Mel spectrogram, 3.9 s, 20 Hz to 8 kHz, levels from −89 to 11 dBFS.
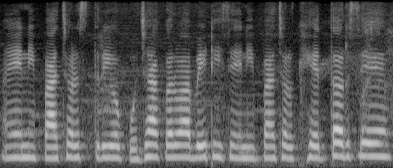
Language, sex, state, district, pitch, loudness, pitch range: Gujarati, female, Gujarat, Gandhinagar, 210 Hz, -17 LUFS, 205-215 Hz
